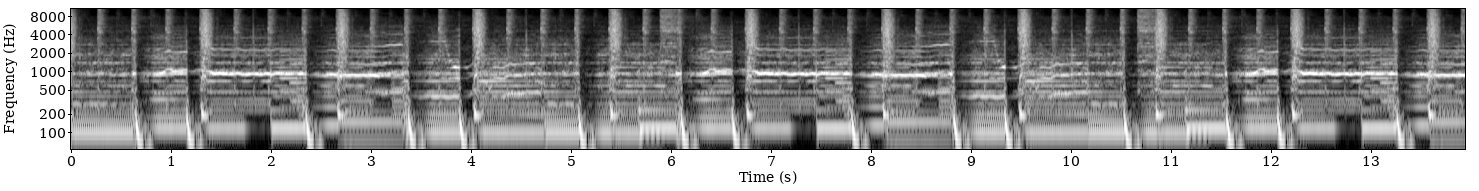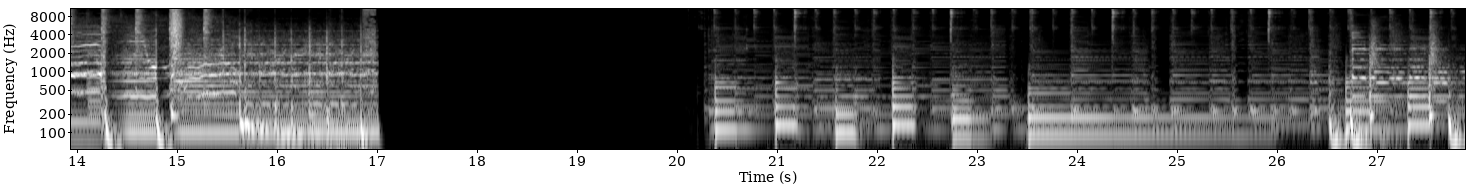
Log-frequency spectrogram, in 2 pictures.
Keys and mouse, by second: 1.3 click, 2.2 click, 3.4 click, 5.0 ctrl+z, 5.8 click, 6.4 ctrl+z, 6.8 click, 7.3 click, 7.7 ctrl+z, 8.0 click, 8.9 click, 9.5 ctrl+z, 9.7 ctrl+z, 10.0 click, 10.6 ctrl+z, 10.9 click, 11.3 click, 11.7 ctrl+z, 12.0 click, 12.4 ctrl+z, 12.6 click, 13.6 click, 14.3 ctrl+z, 14.3 click, 15.2 ctrl+z, 15.4 click, 16.0 ctrl+z, 16.1 ctrl+z, 16.5 ctrl+z, 17.7 click, 18.7 ctrl+z, 18.8 ctrl+z, 19.3 click, 19.8 ctrl+z, 20.2-21.4 drag, 21.7 click, 23.1 click, 23.8 click, 24.3 ctrl+z, 24.6 click, 25.4 ctrl+z, 25.6-27.3 drag.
